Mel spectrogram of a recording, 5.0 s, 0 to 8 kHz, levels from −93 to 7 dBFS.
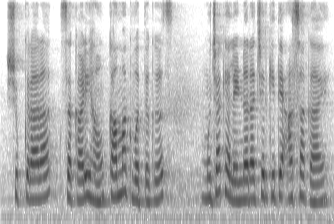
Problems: background sounds at intervals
